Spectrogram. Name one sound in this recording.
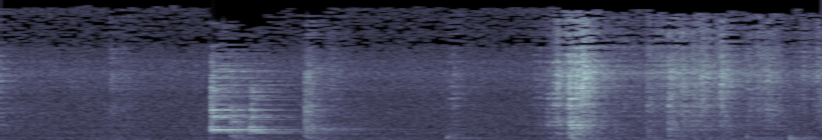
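Metal clangs sharply against metal.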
